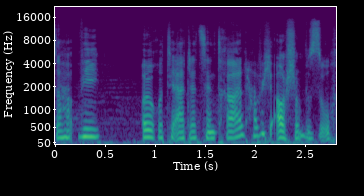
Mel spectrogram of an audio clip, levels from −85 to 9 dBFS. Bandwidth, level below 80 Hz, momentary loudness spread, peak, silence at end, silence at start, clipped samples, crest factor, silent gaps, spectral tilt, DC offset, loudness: 15 kHz; -50 dBFS; 6 LU; -10 dBFS; 0 s; 0 s; under 0.1%; 20 dB; none; -5.5 dB/octave; under 0.1%; -28 LUFS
